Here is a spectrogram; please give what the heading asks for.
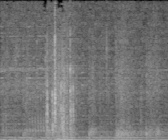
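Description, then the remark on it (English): A video game door mechanism grinds open after a charged crystal is inserted into the labrum: a steady low mechanical rumble with a sustained hum and a brief scraping burst partway through, lasting under two seconds with no voices. “See what's behind that door.”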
